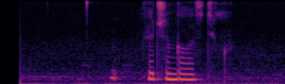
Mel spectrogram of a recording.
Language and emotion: Russian, neutral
